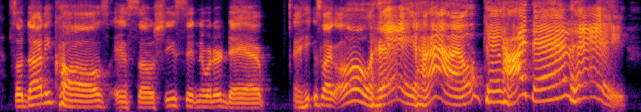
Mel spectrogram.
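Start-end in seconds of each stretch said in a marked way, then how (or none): 4.2-7.8 put-on chirpy, perky voice, very high, very slow. Retelling a call to her father, imitating Donnie's fake perky voice. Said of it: "Voice picked up, he all perky, acted all fake".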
